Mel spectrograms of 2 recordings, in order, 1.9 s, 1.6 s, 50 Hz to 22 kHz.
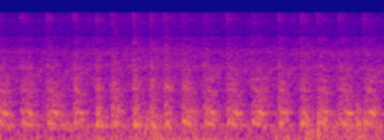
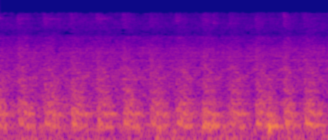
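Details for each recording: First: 1991 Ford Explorer turbo diesel, sat unused since July 2016 after axle and gear-ratio work, cold start after priming the fuel pump and charging a drained battery; fires and settles into an even diesel clatter with steady pulses, no misses or knocks: normal idle. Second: Cranking with no start on a 1991 Ford Explorer turbo diesel, sitting since July 2016: the starter turns it over in an even, steady chug but nothing fires.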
